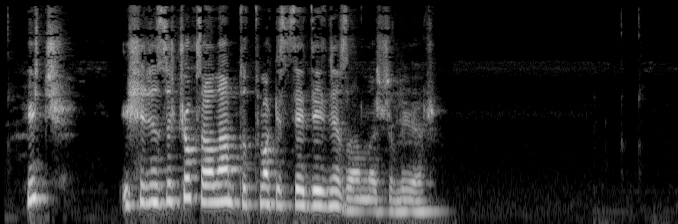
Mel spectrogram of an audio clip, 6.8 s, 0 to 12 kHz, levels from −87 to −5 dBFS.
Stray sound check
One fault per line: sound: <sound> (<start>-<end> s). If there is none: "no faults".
no faults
